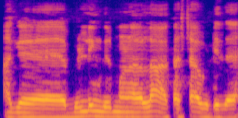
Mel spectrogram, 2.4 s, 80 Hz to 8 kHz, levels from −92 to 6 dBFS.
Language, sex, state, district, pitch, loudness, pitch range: Kannada, male, Karnataka, Shimoga, 115 Hz, -14 LUFS, 110-120 Hz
